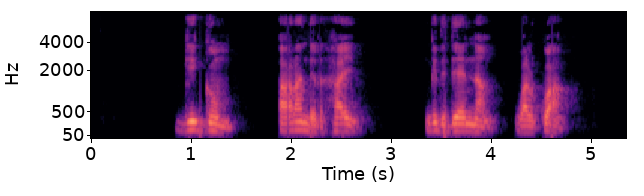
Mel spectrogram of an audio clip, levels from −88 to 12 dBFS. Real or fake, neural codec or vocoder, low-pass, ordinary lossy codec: real; none; 7.2 kHz; Opus, 64 kbps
